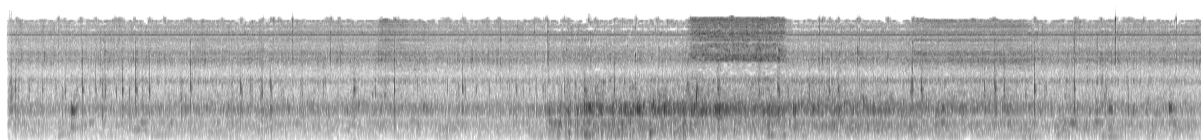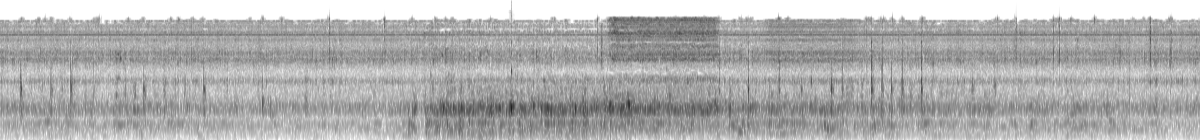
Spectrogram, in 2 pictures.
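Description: Underwater scuba breathing: two long rushes of exhaled regulator bubbles, about five seconds in and again about sixteen seconds in, over a steady underwater hiss with faint scattered clicks.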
